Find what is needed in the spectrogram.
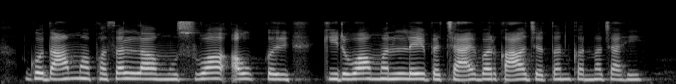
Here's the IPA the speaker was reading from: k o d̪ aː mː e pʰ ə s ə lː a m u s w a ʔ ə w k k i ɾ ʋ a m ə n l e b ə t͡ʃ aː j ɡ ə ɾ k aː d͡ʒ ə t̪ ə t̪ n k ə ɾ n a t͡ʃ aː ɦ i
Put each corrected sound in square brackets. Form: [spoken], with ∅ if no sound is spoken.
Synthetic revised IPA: [ɡ] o d̪ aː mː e pʰ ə s ə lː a m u s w a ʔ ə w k k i ɾ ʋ a m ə n l e b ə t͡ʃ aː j [b] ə ɾ k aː d͡ʒ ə t̪ ə [∅] n k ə ɾ n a t͡ʃ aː ɦ i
